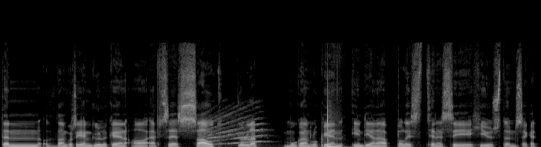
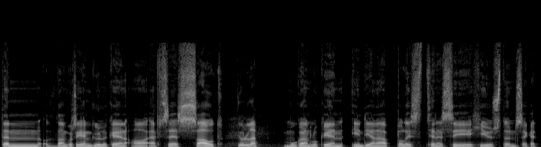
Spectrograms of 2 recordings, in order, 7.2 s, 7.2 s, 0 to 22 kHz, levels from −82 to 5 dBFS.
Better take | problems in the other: second | alarm; noticeable; at 2.5 s; peak 7 dB below the speech // footsteps; loud; at 4.5 s; peak level with the speech

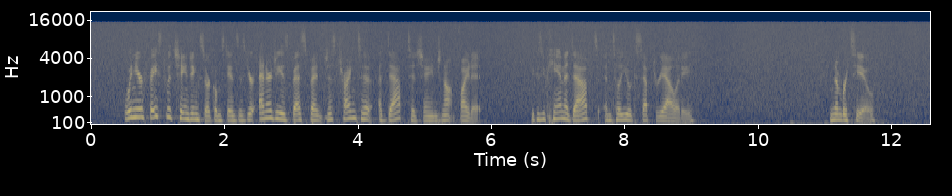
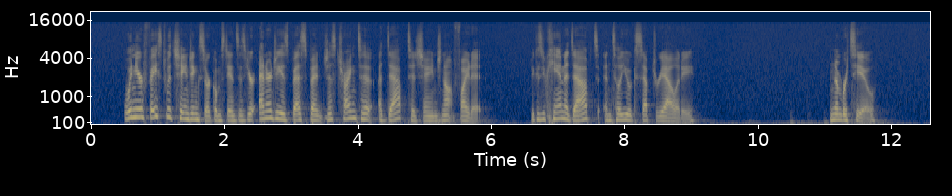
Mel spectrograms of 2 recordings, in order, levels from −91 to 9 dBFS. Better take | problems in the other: second | hiss; loud; throughout; 8 dB below the speech; faint in the second

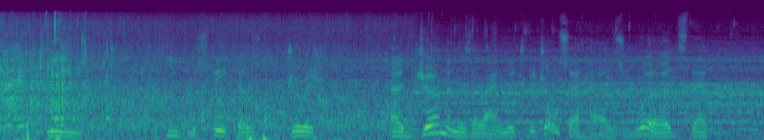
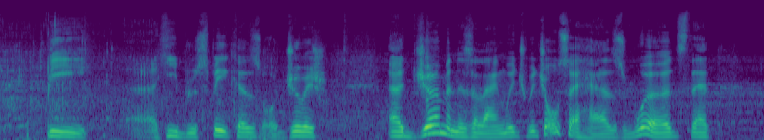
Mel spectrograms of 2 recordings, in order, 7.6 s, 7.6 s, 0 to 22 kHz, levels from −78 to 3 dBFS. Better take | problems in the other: second | household noises; loud; throughout; as loud as the speech; faint in the second

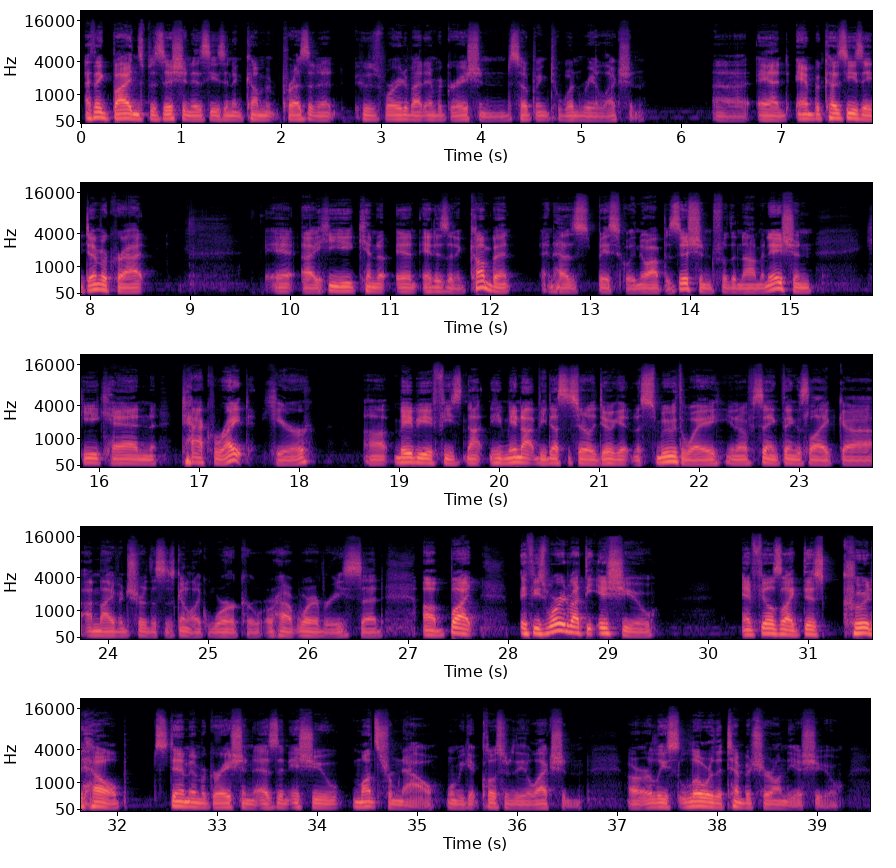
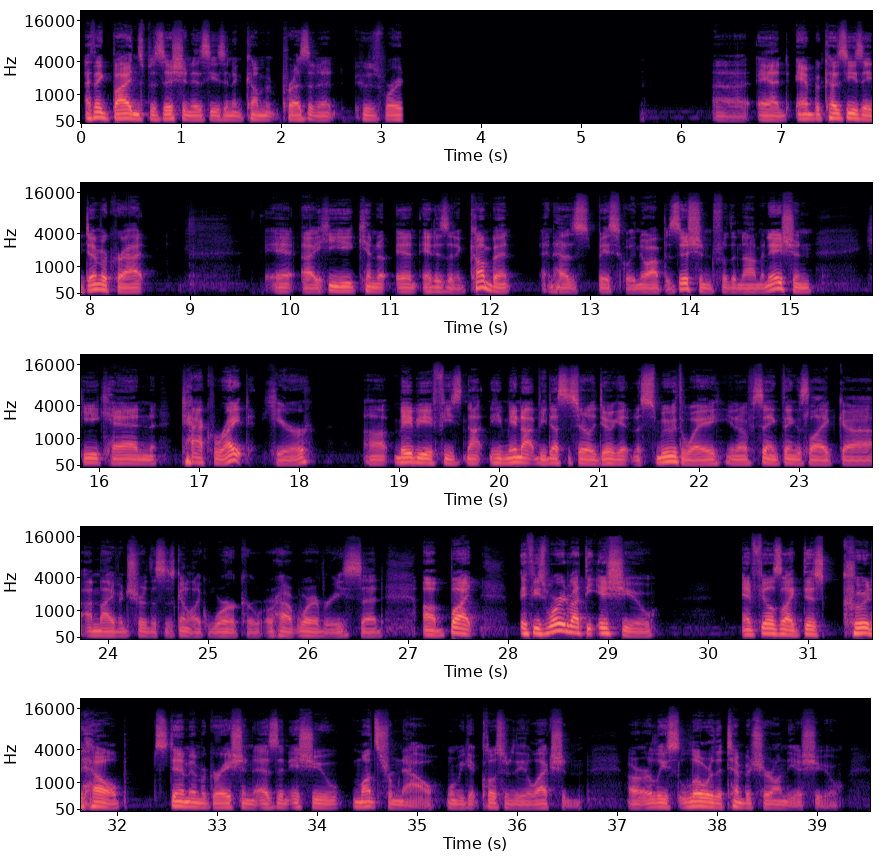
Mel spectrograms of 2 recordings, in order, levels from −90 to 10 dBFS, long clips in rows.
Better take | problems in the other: first | audio cutting out; at 3 s for 2.5 s

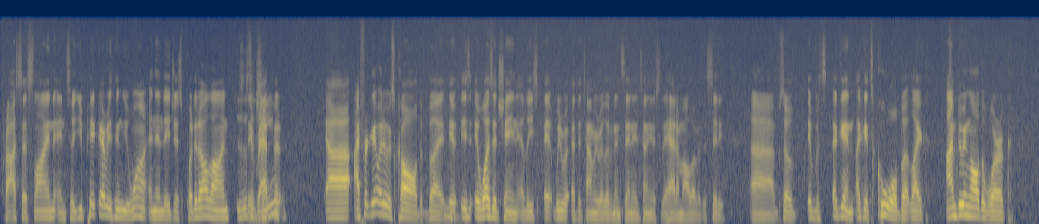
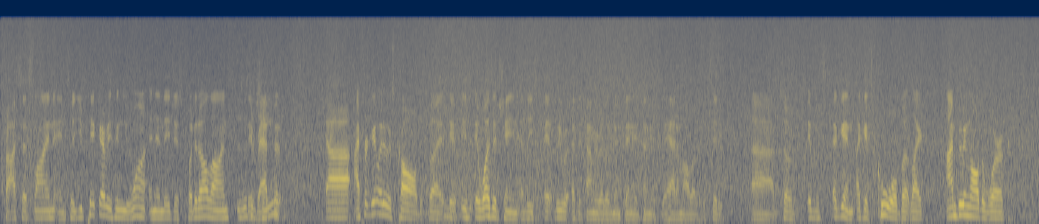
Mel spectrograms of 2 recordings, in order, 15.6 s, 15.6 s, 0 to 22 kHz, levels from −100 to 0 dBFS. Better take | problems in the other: first | hiss; loud; throughout; 4 dB below the speech; faint in the first

